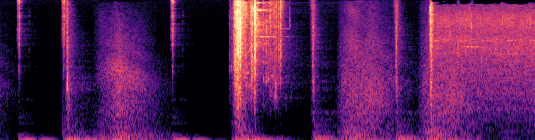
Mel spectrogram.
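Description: Menu clicks tick sharply.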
